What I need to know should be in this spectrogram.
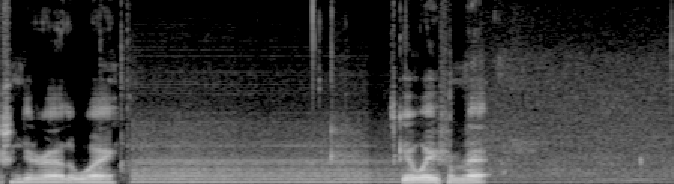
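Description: A pressure washer runs with a steady hum.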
